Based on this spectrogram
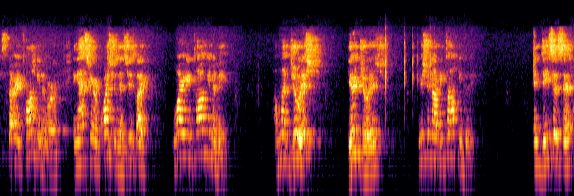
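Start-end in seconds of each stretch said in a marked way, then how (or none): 3.4-9.5 higher, challenging questioner; puzzled Samaritan woman. Retold or imitated. Preacher as Samaritan woman questioning Jesus, higher puzzled protest. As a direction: voice her objection, pitched up.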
